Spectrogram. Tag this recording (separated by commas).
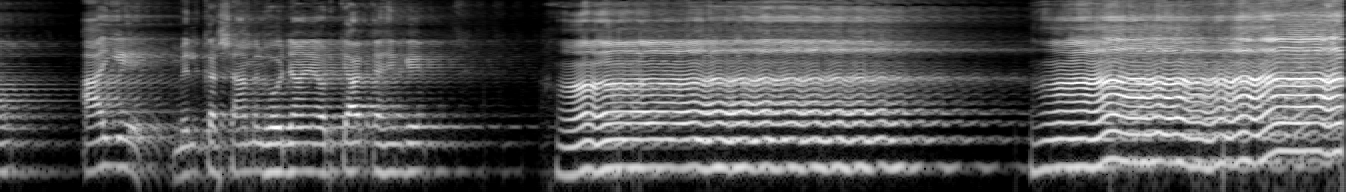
Music, Speech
